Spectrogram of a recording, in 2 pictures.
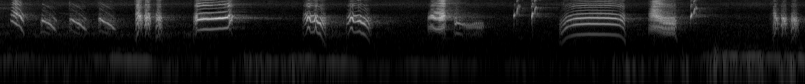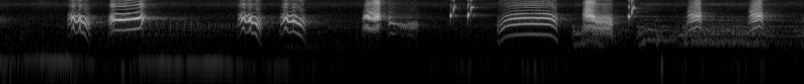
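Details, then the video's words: Shrike lure featuring long-tailed shrike song: varied chattering notes mixed with distinctive repeated arched, stacked whistled phrases, lively and continuous with brief gaps, a low hum underneath. "SUARA CENDET GACOR ISIAN ALAM"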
